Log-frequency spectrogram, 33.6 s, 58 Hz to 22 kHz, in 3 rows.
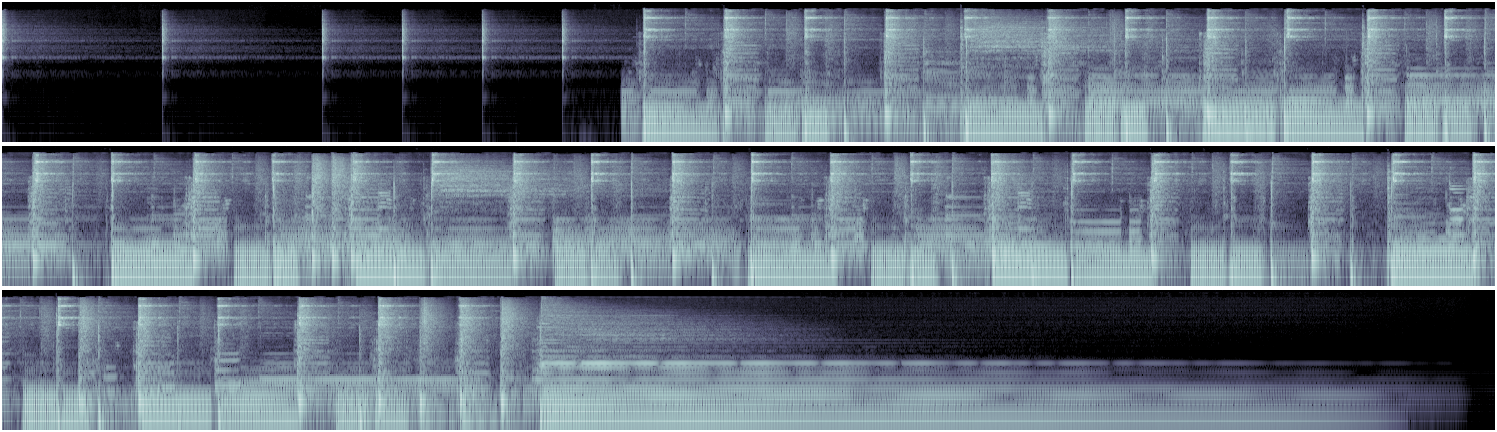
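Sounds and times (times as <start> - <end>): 
easy funk bass groove: 4.7 - 30.6.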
